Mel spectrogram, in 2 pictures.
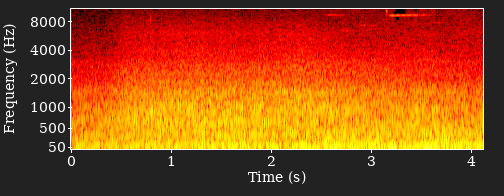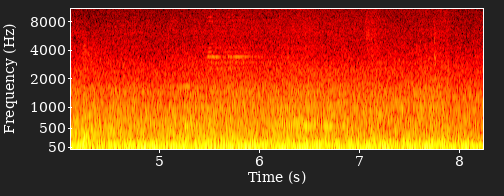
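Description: Steady low rumble of road traffic and idling vehicle engines.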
